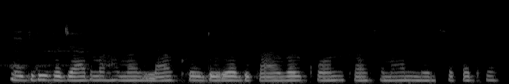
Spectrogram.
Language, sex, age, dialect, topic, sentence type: Chhattisgarhi, female, 31-35, Northern/Bhandar, agriculture, question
